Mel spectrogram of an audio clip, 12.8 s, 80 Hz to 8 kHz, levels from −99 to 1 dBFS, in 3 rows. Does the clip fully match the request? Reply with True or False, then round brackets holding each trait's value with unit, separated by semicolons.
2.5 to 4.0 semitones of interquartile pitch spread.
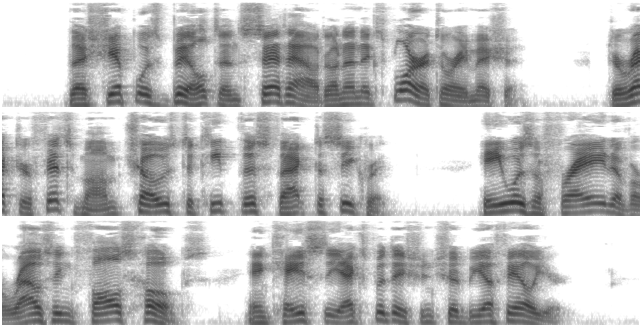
False (5.4 semitones)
